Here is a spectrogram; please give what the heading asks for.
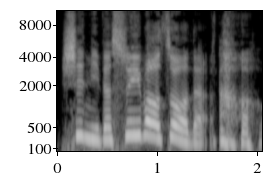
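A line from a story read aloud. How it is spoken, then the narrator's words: Sweeter voice. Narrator (Chinese): 我就用更甜美的声音说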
